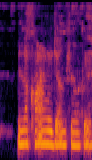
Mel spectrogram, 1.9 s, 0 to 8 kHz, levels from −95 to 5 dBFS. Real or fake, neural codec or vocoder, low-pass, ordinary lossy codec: fake; codec, 16 kHz, 8 kbps, FreqCodec, smaller model; 7.2 kHz; MP3, 48 kbps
